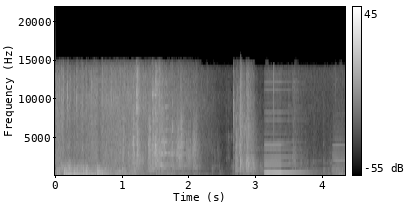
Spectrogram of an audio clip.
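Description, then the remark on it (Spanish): A loud, deep roll of thunder from a morning storm rumbles over a steady hiss of heavy rain, then fades into the downpour as a sustained mid-pitched tone comes in near the end. No one speaks. “Mira, mira el tormentón que me ha caído esta mañana.”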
